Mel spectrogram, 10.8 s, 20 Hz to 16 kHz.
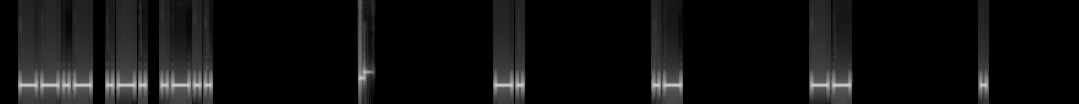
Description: Morse code, heard as a keyed tone, about 22 wpm, spaced as for 8 wpm, 700 Hz. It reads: QRL NAME
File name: Top 20 QSO Elements - 8x Character Spacing - 22wpm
